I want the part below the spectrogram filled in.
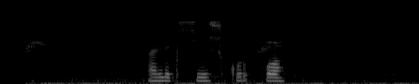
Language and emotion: Russian, neutral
